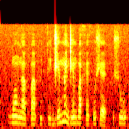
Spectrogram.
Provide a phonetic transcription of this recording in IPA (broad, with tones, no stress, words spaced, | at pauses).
ɡ͡bɔ̃˧ ɡã˨fã˨fi˨ki˨ d͡ʒe˨˦mɛ̃˦˨d͡ʒɛ̃˧ ba˧hɛ̃˨hu˧ʃɛ˨ | ʃu˧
